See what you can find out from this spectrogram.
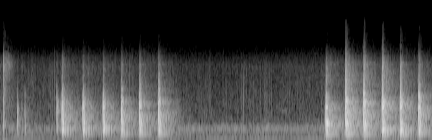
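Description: Sharp knuckle raps on a wooden door: an evenly paced run of about eight knocks, a pause of near silence, then another loud, insistent burst of knocks.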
